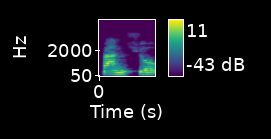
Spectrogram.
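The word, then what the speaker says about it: Featherstonehaugh: say in that but mrs fanshawe was one of the english upper crust and so she might be called mrs vanshaw but her name was spelt featherstone huff but pronounce fanshawe so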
